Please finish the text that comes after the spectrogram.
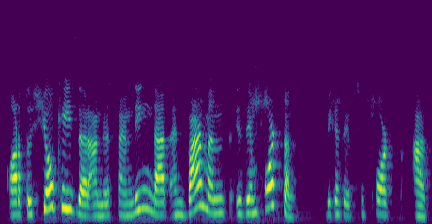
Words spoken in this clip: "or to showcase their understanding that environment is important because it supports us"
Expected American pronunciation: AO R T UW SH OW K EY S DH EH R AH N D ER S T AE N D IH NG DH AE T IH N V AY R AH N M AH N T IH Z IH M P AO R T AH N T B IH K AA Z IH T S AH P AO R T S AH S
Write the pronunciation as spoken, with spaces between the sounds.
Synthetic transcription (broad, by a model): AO R T UW SH OW K EY S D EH R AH N D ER S T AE N D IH NG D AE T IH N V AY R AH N M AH N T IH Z IH M P AO R T AH N T B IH K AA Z IH T S AH P AO R T S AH S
